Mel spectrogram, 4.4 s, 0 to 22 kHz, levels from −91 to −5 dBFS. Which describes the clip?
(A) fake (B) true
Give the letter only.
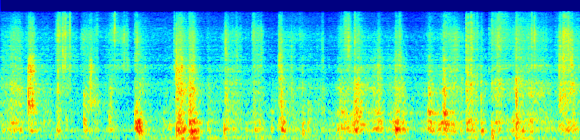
A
